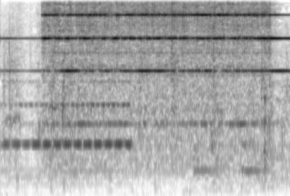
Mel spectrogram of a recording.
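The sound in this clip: A telephone bell rings with a bright, trilling, metallic tone. The steady ringing fills nearly the whole moment before cutting off near the end.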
